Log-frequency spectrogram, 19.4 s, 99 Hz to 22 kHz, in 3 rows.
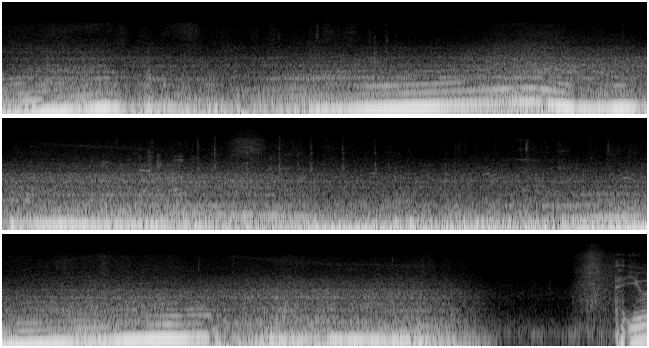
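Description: BMW M340i engine revving in a series of rising and falling sweeps, loud and close, with a deep rumble throughout and a sudden cut near the end.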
